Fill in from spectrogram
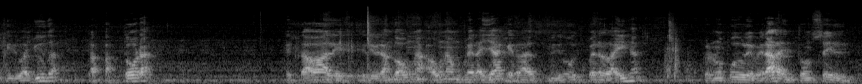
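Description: A man, a deliverance minister, teaching a small group informally, repeating himself and checking in with "ok?" and "understand?". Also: on the low side. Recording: echoey room, distant mic, noisy.

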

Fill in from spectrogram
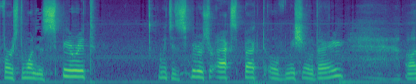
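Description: A South Korean man with a high but dark voice gives an academic conference presentation as a missiology lecturer. He reads prepared text in a measured way with occasional restarts, and the rough recording has a little hiss or hum.

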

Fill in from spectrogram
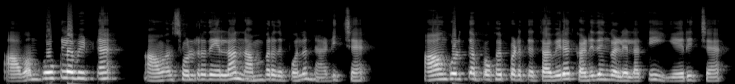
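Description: A woman voicing a devoted young husband in a dramatic story reading, soft and coaxing in manner. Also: medium pitch, moderate pace, natural voice.

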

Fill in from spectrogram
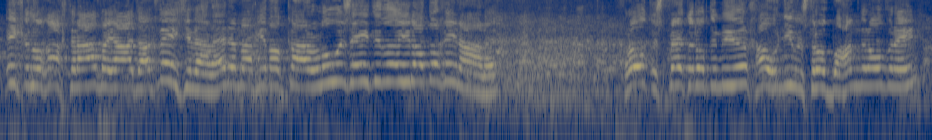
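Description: A man performing a stand-up cabaret monologue on a theatre stage, acting out characters with sudden exaggerated shouts. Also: extremely high pitch, fairly even intonation, moderate pace, crowd noise. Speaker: comedian. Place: theatre stage with live audience. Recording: live theatre recording, audience laughter, background noise.

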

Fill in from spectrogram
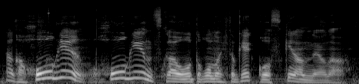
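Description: A man's voice: medium pitch, huge pitch swings, moderate pace, warm tone. A man from Chiba chatting casually with his live-stream viewers, rambling and laughing at his own stories. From Chiba, Japan.

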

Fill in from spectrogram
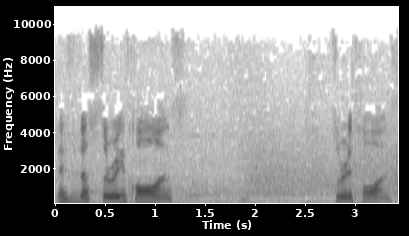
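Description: A young Chinese woman touring a large factory workshop in halting English with a Chinese accent, repeating words and using many fillers, filmed on a handheld phone. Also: fairly high pitch, fairly even intonation, noisy background. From China. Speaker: factory tour guide. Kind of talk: live factory tour walkthrough. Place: large industrial workshop and outdoor factory yard.

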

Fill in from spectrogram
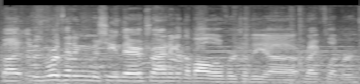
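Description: A man's voice: sits high, steady tone, quick pace, a loud crowd, low-quality recording. A man giving casual livestream commentary on his own game as he plays. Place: indoor bar arcade. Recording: loud music in a busy arcade. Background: loud music.

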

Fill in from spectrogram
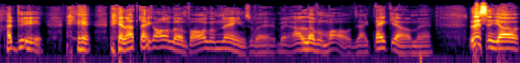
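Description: A man hosting a casual radio show, animated and slangy, repeating himself as he talks to listeners. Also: fairly high pitch, no room sound. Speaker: radio DJ host.

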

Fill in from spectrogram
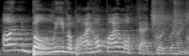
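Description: Woman in her sixties, stand-up comedian, slightly high voice, wry self-deprecating griping, Yiddish-inflected kvetching, noisy live stage recording. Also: very animated, brisk. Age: 60s. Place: theatre stage, indoors. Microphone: handheld stage microphone. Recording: live stage ambience with clear noise.

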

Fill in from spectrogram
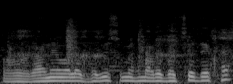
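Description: A middle-aged man lays out his village's demands in an earnest, speech-like appeal. His voice sits high for a man. He is recorded outdoors on a phone, with clear ambient noise all around. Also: fairly even intonation, brisk, dark tone. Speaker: local villager making an appeal. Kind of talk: on-camera public appeal. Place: outdoors in a village compound by an old building. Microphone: handheld phone camera.

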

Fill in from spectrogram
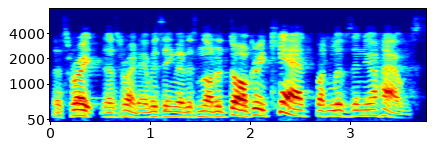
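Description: A German-accented man, a veterinarian guest, talks fast in a mid-range voice during a casual video-call interview from his home living room. He tells jokey, chatty stories full of fillers. The webcam audio sounds slightly dull.

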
